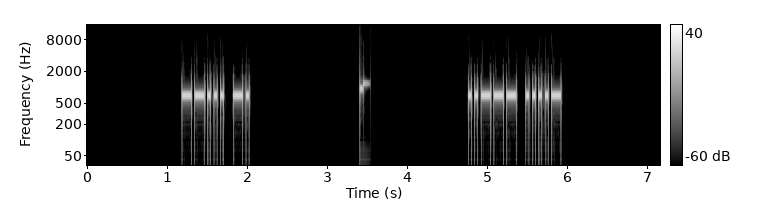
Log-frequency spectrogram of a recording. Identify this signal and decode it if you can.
Morse code, heard as a keyed tone, about 30 wpm, 700 Hz. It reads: 7N 24
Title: Common Cut Numbers - 2-Digit 30wpm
